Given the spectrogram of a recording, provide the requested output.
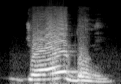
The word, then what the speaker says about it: জয়ধ্বনি: এরপরে দেখো জয় ধ্বনি, এটা আসলে আমরা উচ্চারণ করি জয়ধ্বনি, জয়ধ্বনি, জয়ধ্বনি।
